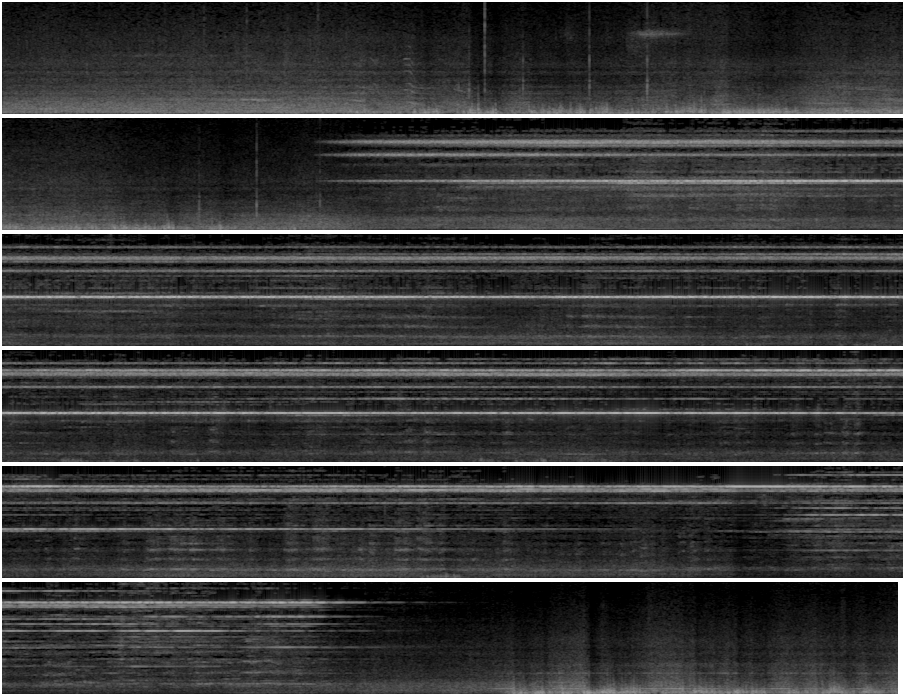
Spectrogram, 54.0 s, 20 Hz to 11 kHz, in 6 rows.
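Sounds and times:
train running noise: 0.0s - 54.0s
high-pitched squeal: 12.2s - 54.0s.

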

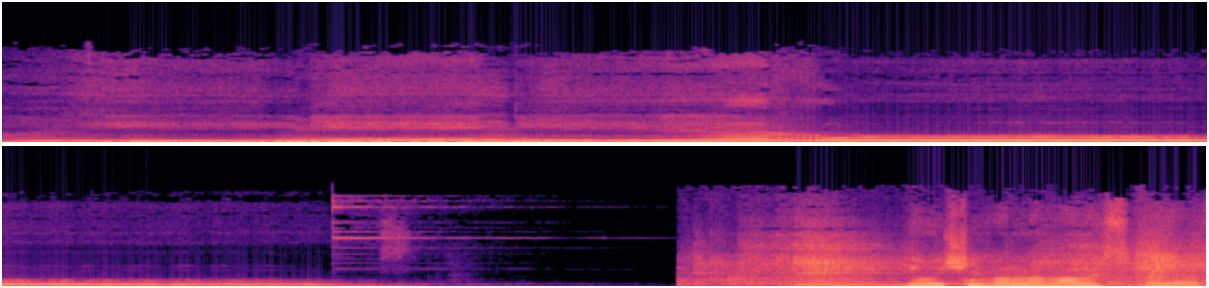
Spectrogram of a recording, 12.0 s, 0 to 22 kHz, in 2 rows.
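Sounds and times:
devotional song with held notes: 0.0s - 8.8s.

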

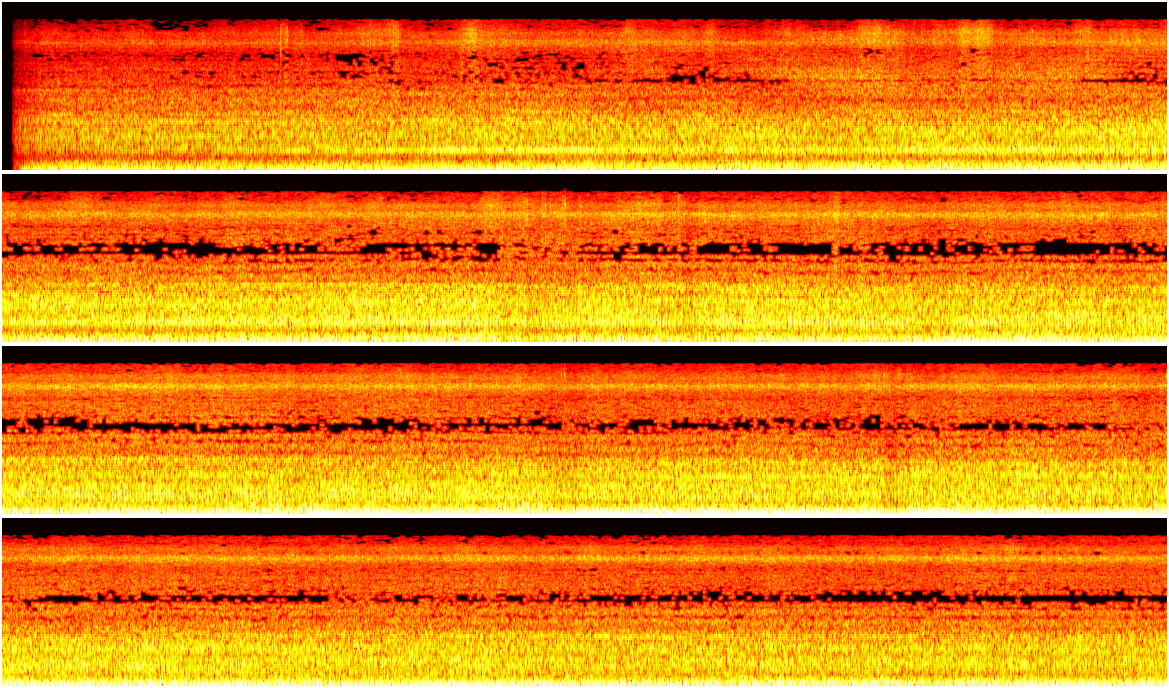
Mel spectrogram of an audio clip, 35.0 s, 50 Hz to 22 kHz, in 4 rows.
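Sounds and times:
diesel tractor engines under load: 0.1s - 34.9s.

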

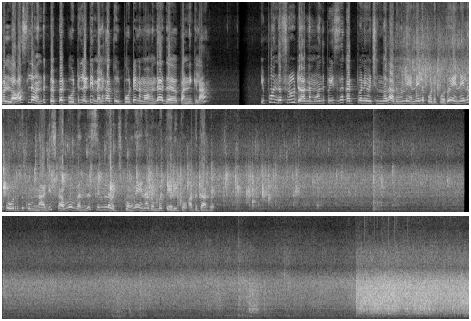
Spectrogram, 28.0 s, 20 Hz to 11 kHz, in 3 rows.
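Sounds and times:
food sizzling in hot oil: 7.8s - 28.0s
metal spatula stirring: 23.4s - 24.0s.

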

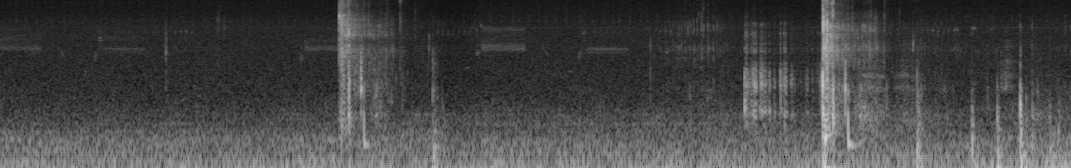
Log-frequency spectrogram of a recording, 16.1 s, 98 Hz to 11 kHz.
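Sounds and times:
steady low rumble: 0.0s - 16.0s
light rattles and scrapes: 9.9s - 16.0s.

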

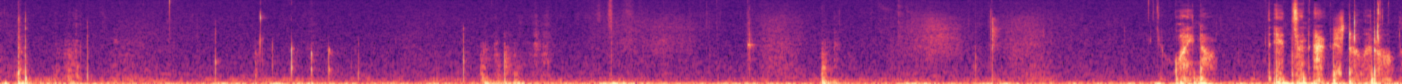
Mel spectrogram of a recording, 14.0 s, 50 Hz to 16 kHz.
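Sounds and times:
mug clicks and taps: 2.6s - 3.7s.

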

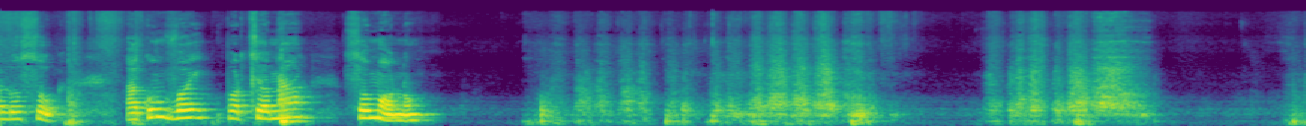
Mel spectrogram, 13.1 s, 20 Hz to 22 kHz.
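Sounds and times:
knife scraping wooden cutting board: 5.4s - 8.9s, 9.8s - 11.6s
knife sawing through fish: 7.2s - 8.5s, 9.8s - 11.5s.

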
